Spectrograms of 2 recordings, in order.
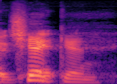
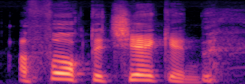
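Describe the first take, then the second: First: It is said without a British accent. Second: It is said in a British accent.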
